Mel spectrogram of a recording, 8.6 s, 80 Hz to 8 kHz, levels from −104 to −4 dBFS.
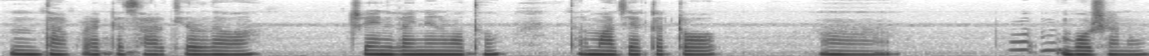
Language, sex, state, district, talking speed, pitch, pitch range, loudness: Bengali, female, West Bengal, Purulia, 105 wpm, 190 Hz, 185-195 Hz, -35 LUFS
